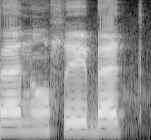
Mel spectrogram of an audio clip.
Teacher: نُصِبَت صاد مستعلیہ ہے، پر پڑھا جائے گا، وقف کی حالت میں تا ساکن ہی رہے گا۔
